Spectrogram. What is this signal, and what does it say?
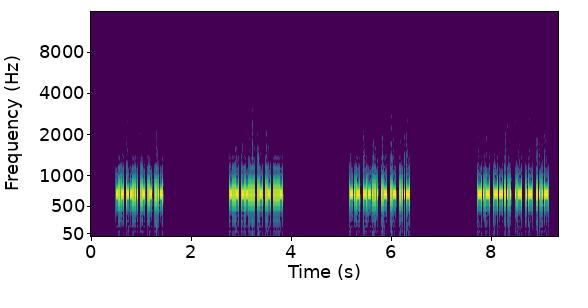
Morse code, heard as a keyed tone, about 57 wpm, 700 Hz. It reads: K7AAV K7AAV K7AAV K7AAV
